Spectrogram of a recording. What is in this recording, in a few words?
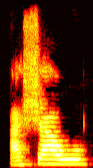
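"ashawo", Nigerian Pidgin, female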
